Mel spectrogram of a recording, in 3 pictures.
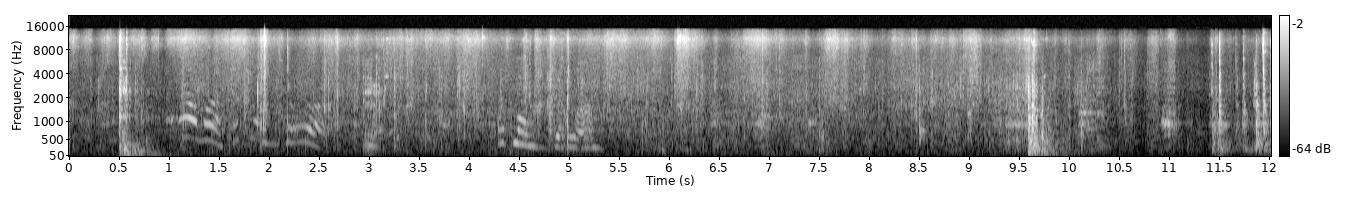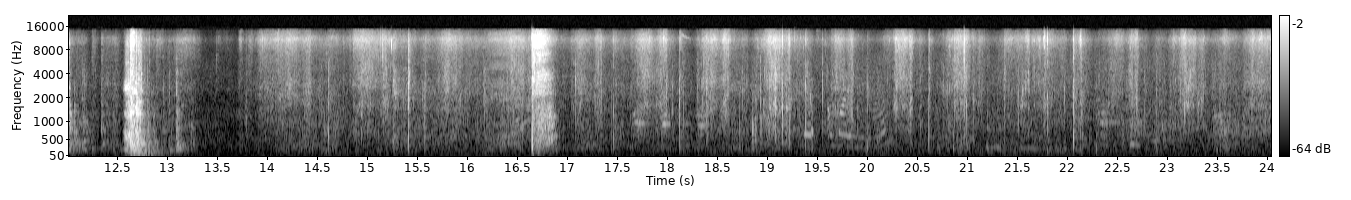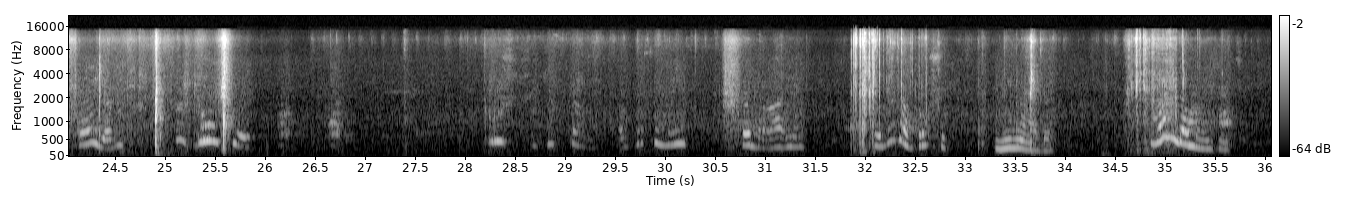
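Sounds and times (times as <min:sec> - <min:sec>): footsteps through grass: 0:00.0 - 0:11.1, 0:13.7 - 0:25.8, 0:31.9 - 0:32.7, 0:34.6 - 0:35.4
plants rustling against camera: 0:00.0 - 0:11.1, 0:13.1 - 0:25.7, 0:31.8 - 0:33.9, 0:34.6 - 0:35.6.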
